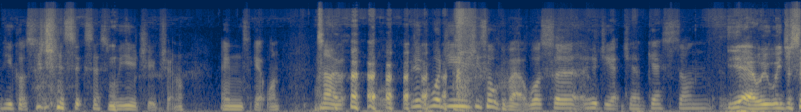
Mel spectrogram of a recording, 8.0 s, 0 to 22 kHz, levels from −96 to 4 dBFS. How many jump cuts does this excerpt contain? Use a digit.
1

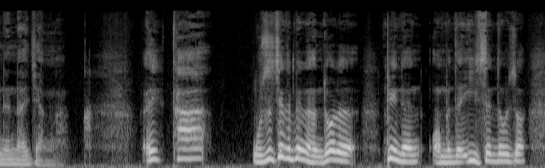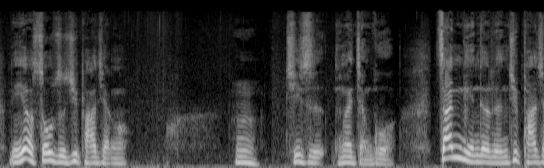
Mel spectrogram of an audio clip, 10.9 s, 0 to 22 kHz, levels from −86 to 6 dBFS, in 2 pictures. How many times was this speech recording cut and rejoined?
1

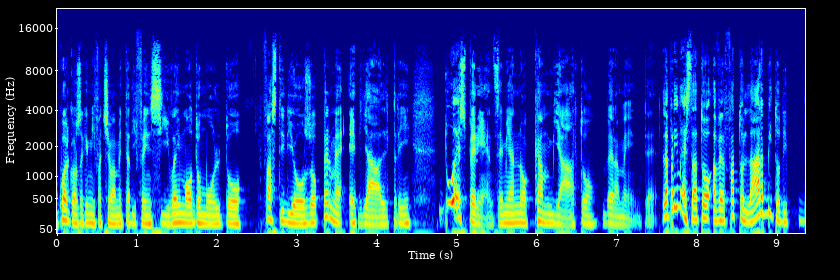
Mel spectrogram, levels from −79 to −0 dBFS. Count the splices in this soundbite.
3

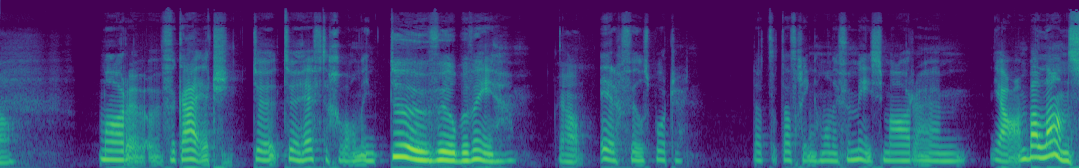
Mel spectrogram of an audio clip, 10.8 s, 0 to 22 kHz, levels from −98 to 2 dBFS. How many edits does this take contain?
0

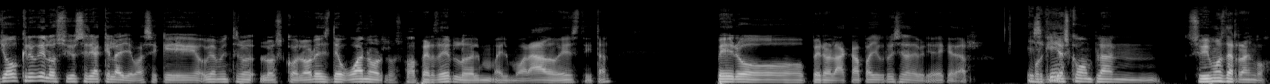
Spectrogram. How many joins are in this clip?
1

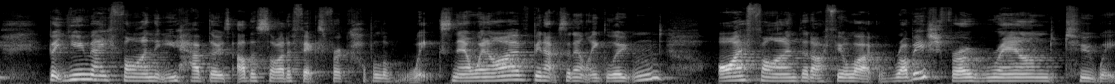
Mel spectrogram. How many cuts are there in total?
0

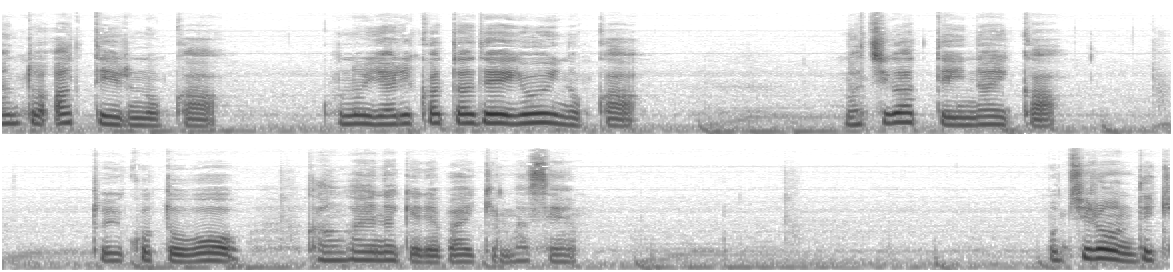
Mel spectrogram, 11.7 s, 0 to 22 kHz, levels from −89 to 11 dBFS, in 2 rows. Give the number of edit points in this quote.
1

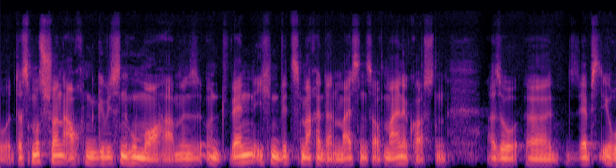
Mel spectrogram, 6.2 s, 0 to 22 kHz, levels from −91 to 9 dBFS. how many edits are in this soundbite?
0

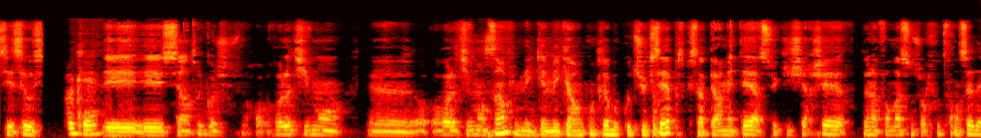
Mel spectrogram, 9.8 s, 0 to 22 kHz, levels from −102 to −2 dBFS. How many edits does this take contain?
2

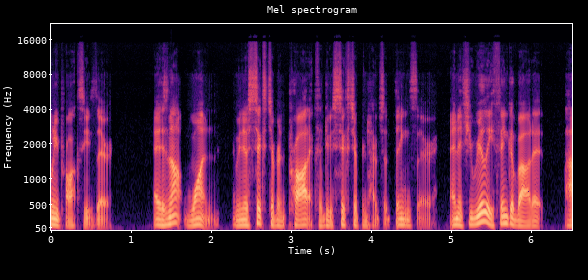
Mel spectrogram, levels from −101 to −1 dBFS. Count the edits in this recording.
2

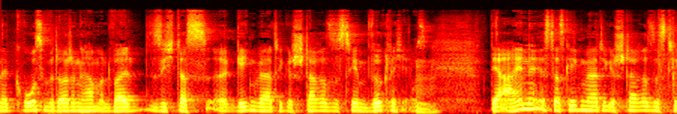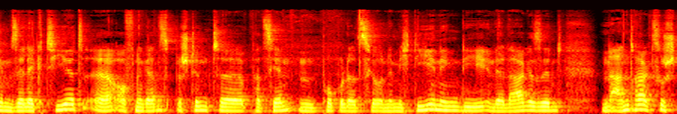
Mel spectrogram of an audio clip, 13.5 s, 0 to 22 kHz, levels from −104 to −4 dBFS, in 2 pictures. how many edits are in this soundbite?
1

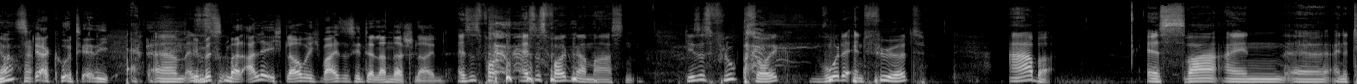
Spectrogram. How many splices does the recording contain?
1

